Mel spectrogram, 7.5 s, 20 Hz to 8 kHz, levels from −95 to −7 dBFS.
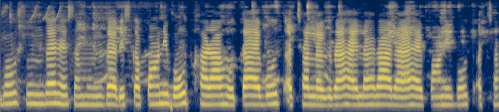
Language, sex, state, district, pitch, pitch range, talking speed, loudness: Hindi, female, Chhattisgarh, Korba, 230 Hz, 225-240 Hz, 170 wpm, -17 LUFS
